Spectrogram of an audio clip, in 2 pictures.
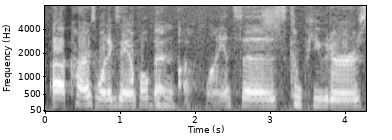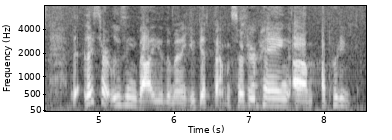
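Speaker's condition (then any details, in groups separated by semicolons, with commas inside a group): No condition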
